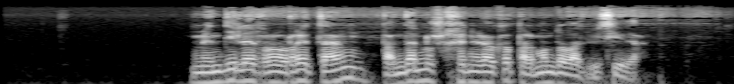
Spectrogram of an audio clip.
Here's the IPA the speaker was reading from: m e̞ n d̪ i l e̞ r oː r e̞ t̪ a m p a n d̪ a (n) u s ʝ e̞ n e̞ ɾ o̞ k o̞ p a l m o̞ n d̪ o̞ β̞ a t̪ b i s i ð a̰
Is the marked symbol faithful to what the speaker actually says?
yes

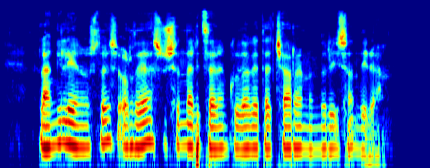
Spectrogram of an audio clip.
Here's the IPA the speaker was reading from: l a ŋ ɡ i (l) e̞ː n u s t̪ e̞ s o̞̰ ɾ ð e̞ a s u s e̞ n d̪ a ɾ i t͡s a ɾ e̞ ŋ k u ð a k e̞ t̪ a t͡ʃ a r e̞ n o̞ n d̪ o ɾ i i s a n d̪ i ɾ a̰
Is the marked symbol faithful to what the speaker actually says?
yes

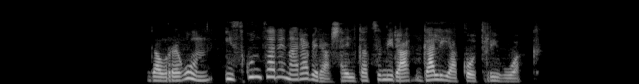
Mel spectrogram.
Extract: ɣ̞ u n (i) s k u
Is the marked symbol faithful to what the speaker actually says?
yes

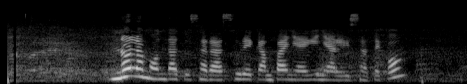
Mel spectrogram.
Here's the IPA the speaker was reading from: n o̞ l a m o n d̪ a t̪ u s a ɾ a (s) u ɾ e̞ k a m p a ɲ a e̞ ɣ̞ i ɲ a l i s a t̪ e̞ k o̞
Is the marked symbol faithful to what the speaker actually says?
yes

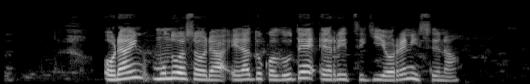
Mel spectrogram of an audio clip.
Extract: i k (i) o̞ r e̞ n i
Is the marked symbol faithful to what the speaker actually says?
yes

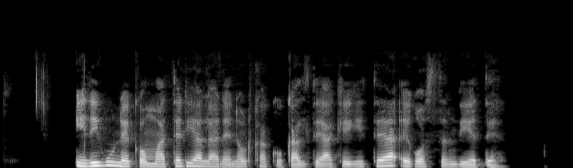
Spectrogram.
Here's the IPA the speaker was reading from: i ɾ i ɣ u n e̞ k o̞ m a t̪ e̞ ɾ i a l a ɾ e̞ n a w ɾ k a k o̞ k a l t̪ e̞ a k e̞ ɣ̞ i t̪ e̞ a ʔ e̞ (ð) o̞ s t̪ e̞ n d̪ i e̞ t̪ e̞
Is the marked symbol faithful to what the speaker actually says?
no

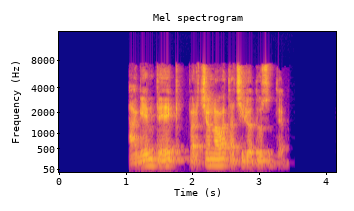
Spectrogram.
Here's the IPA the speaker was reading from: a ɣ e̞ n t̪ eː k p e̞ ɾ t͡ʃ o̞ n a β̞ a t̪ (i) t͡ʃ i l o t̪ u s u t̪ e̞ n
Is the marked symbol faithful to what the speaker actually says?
no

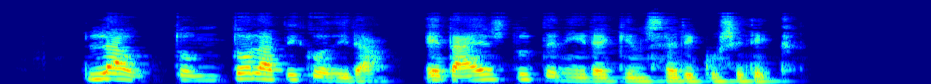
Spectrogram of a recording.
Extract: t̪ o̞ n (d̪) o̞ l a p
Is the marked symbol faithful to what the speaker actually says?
no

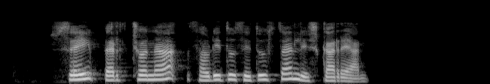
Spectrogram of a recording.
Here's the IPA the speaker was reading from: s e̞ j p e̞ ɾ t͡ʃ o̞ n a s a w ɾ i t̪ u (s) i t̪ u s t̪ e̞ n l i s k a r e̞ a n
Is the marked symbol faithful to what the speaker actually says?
yes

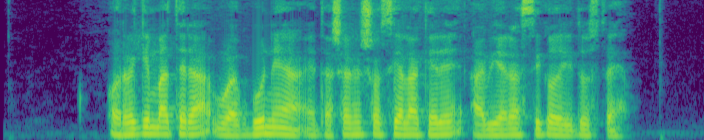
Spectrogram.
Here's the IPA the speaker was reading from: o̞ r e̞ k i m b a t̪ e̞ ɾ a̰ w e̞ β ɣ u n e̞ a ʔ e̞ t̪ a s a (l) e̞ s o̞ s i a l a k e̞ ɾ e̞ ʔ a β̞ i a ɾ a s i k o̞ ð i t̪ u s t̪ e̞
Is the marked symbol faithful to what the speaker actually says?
no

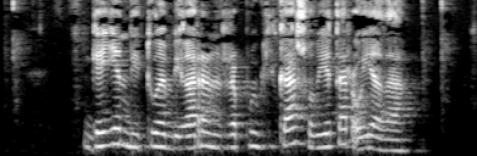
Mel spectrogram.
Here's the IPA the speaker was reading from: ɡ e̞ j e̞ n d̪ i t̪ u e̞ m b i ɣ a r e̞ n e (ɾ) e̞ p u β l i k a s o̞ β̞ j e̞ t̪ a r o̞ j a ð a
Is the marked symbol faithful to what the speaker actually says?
no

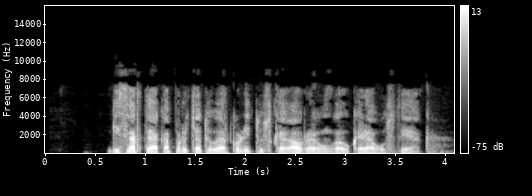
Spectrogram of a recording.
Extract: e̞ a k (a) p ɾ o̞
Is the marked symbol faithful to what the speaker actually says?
yes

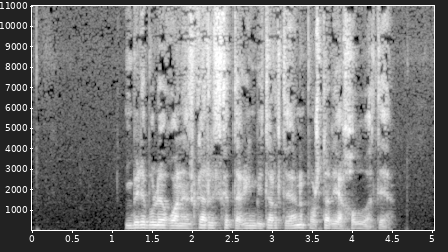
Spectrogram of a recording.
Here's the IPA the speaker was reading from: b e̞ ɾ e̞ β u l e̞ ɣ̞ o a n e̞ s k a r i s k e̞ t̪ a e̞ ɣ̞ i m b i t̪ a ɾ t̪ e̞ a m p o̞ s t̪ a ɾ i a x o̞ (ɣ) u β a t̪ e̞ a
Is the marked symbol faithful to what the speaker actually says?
no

